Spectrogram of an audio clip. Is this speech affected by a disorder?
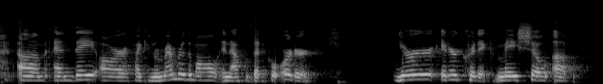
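No.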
